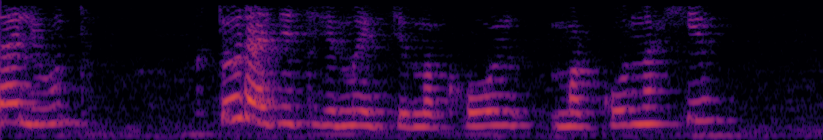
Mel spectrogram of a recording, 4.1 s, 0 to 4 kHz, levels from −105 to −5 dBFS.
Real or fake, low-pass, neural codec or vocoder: real; 3.6 kHz; none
